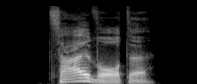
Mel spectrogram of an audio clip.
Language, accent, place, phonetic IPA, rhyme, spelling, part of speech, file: German, Germany, Berlin, [ˈt͡saːlˌvɔʁtə], -aːlvɔʁtə, Zahlworte, noun, De-Zahlworte.ogg
- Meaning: dative of Zahlwort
